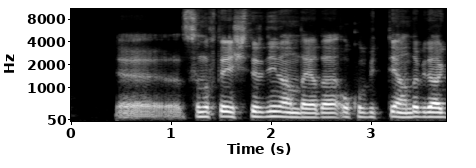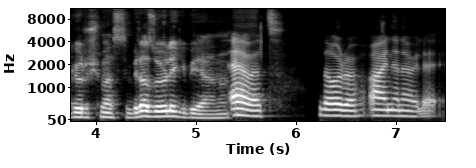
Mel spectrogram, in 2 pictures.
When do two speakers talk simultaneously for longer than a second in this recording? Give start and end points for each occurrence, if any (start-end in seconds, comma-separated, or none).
none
